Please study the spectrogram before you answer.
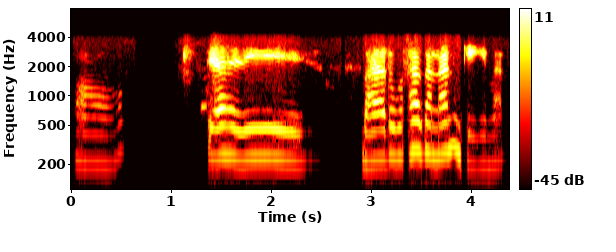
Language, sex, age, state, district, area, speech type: Assamese, female, 30-45, Assam, Jorhat, urban, conversation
